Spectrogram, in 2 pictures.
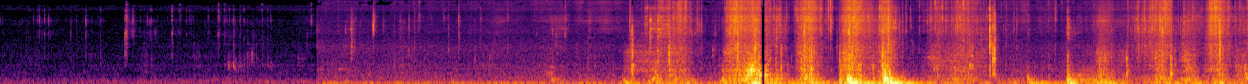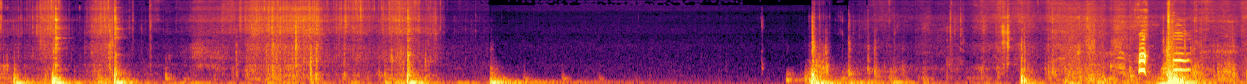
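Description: A wheelbarrow being forced into a car's back seat, starting about six seconds in: a run of knocks and thumps with scraping and the rustle of plastic bags. After a short quiet spell, more thumps as a person climbs into the car near the end.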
